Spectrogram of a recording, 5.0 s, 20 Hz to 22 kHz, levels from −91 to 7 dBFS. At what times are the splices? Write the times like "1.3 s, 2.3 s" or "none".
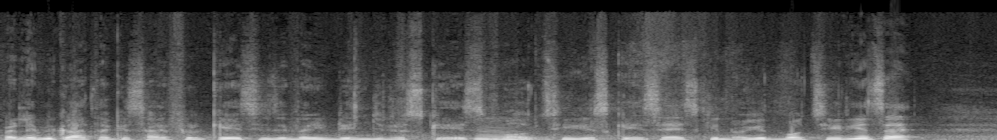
none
